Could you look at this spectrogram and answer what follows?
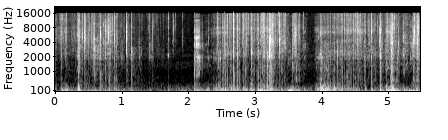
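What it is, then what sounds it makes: Bar soap being shaved with a blade. A utility knife blade scrapes and shaves a solid, hand-sized light blue bar of soap into curls. The result is a dense run of bright, crackly scraping and tearing textures with quick crunchy strokes, broken by short quieter gaps.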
